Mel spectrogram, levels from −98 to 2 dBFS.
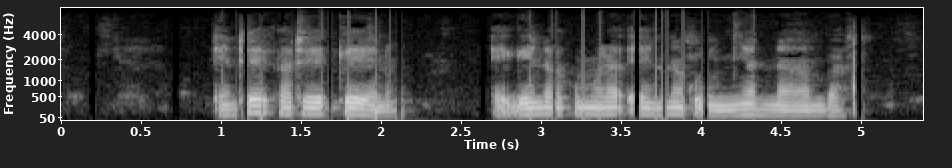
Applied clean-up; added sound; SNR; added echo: none; none; none; none.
